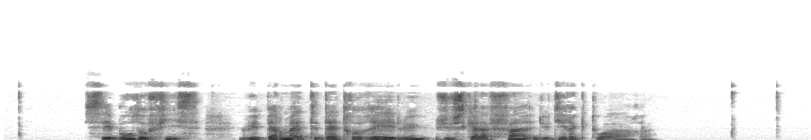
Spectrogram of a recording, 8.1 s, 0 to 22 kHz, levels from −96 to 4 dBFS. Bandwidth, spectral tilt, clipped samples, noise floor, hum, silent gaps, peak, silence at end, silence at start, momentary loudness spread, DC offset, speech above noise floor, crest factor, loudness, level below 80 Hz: 9.6 kHz; -4.5 dB/octave; under 0.1%; -84 dBFS; none; none; -10 dBFS; 1.6 s; 0.85 s; 16 LU; under 0.1%; 59 dB; 16 dB; -25 LUFS; -74 dBFS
